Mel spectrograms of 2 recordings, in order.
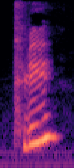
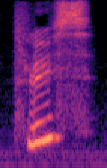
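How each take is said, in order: First: The final S sound is left silent. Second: The final S sound is clearly pronounced. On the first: Something has stopped happening. "You do not pronounce the S" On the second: There is more of something. "you can pronounce and you need to pronounce the S"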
